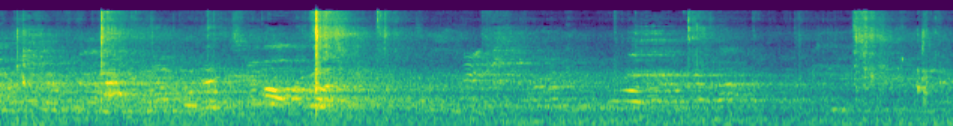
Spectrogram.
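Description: Badminton rackets striking a shuttlecock during a rally: several sharp hits at irregular intervals, the loudest about two seconds in, over background chatter.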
